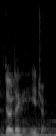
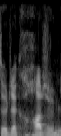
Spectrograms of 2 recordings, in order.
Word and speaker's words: dodecahedron: Now that I move my head, it's a dodecahedron. So it's like panels of pentagons. – It's actually pronounced dodecahedron.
